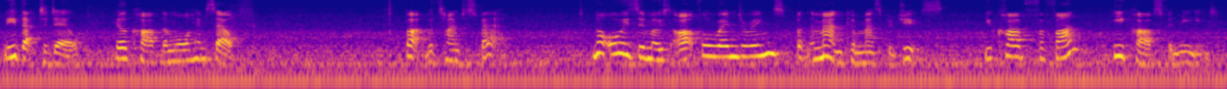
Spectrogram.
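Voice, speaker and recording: A woman reading the part of a calm, practical, knowledgeable woman explaining things in a storybook. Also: fairly high pitch, measured pace, noisy background.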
